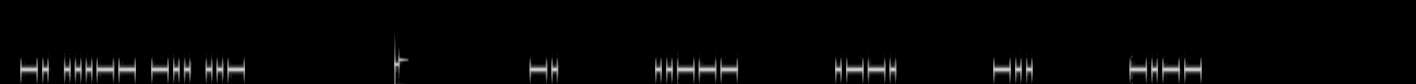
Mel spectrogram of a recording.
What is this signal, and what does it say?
Morse code, heard as a keyed tone, about 22 wpm, spaced as for 11 wpm, 700 Hz. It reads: N3DU N2PDY
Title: USA Call Signs - 6x Character Spacing - 22wpm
